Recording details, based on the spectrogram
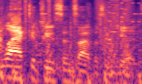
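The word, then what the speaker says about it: Lakitu: Lacatu.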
